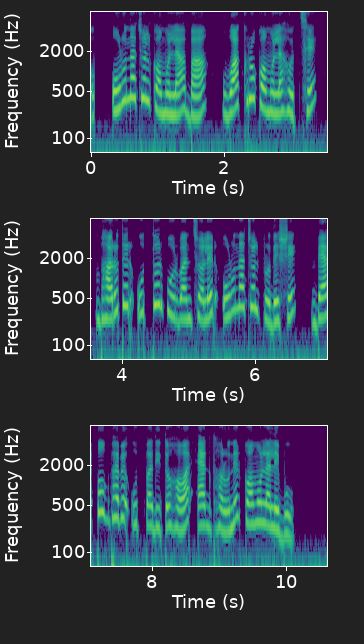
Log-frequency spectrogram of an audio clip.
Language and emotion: Bengali, neutral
